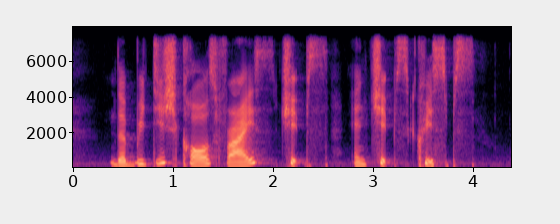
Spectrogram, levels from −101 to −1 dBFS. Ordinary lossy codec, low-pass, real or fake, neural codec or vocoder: none; 7.2 kHz; real; none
